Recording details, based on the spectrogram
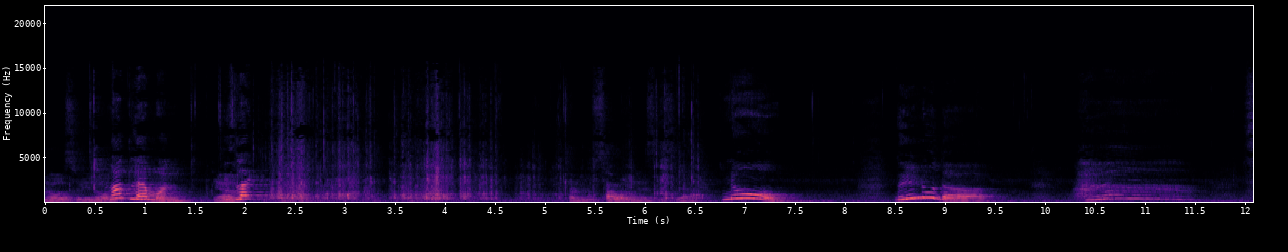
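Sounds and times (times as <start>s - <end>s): pistachios clattering in glass jar: 2.0s - 6.7s.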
